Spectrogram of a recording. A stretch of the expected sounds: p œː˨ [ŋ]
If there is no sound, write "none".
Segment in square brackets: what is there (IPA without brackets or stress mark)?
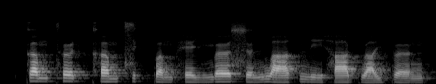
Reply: ŋ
